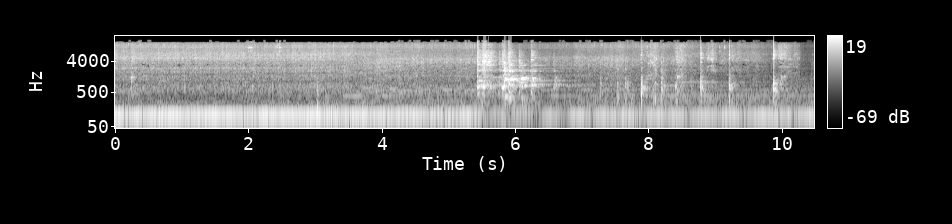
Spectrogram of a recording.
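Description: Ghee tempering of tomato, ginger, cumin and dried chillies sizzling in a steel kadai while a steel spatula stirs and scrapes it. A cluster of loud metal clanks comes about halfway, then scattered scrapes and clinks of spatula on pan, with a steady low hum underneath.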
